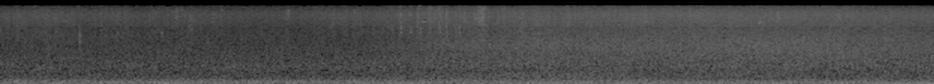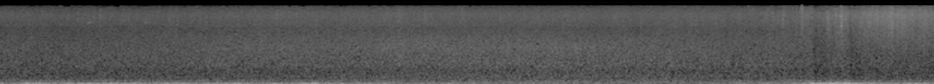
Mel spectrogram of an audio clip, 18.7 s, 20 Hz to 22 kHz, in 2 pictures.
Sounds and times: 16.8s wind gusts 18.6s

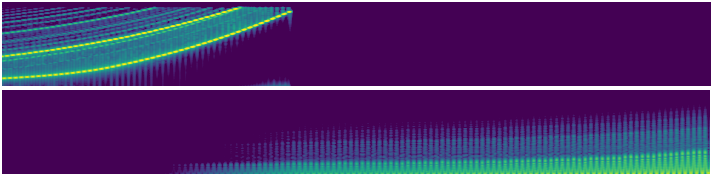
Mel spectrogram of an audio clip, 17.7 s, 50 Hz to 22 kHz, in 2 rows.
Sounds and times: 0.0s bleeps and sweeps 3.6s

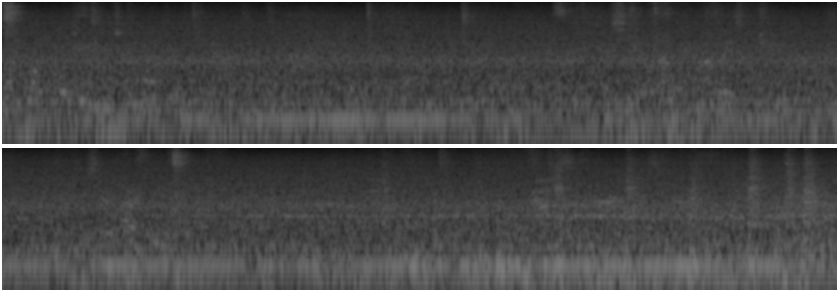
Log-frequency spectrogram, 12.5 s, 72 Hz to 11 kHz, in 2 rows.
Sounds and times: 0.0s subway 12.5s

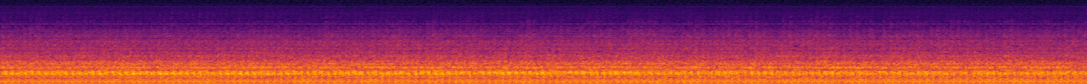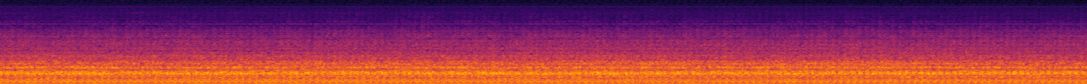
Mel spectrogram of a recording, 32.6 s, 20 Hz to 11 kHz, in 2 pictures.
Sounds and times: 0.0s old washing machine 32.6s

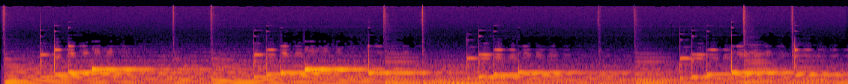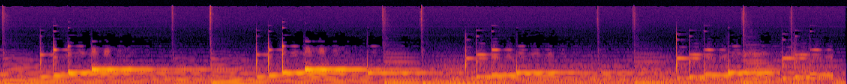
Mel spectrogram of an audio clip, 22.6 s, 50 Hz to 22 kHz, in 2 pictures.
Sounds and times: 0.0s Lofi Melody 22.6s

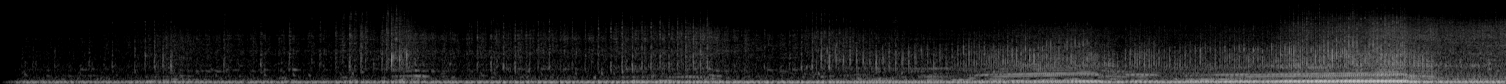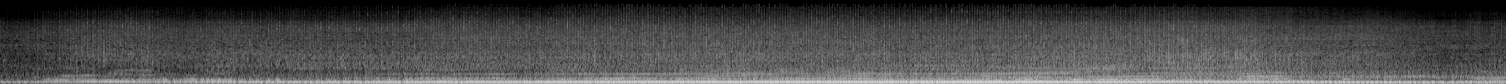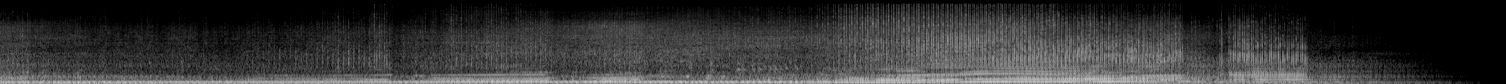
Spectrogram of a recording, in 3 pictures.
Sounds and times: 0.0s Motorcycle 45.1s

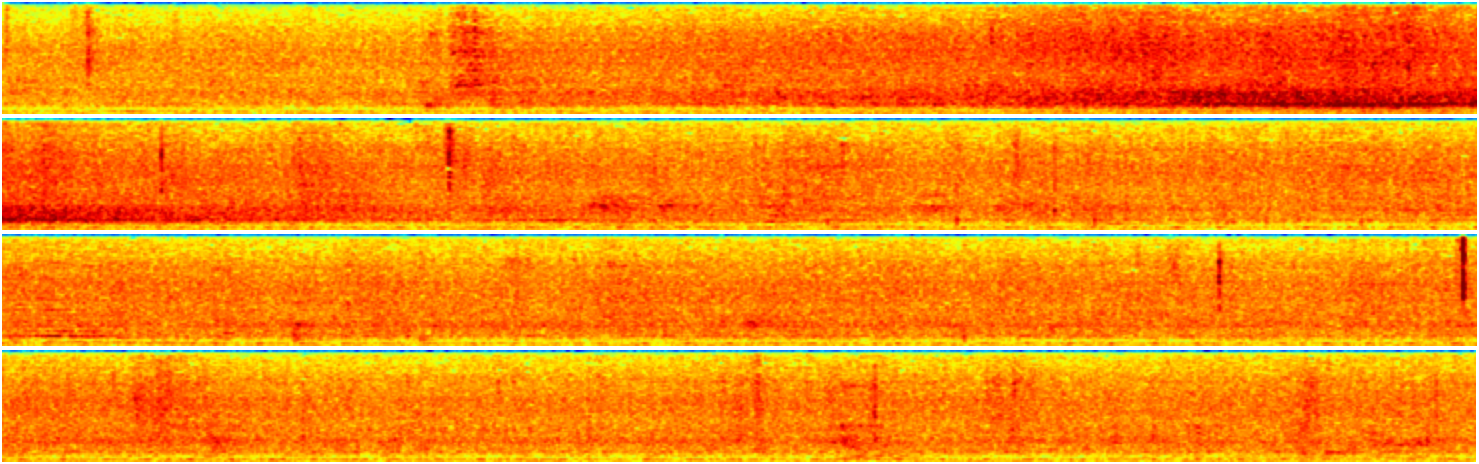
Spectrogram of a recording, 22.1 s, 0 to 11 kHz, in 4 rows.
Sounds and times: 6.6s people 22.1s

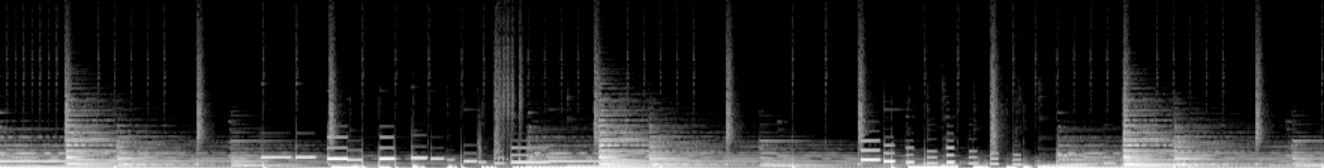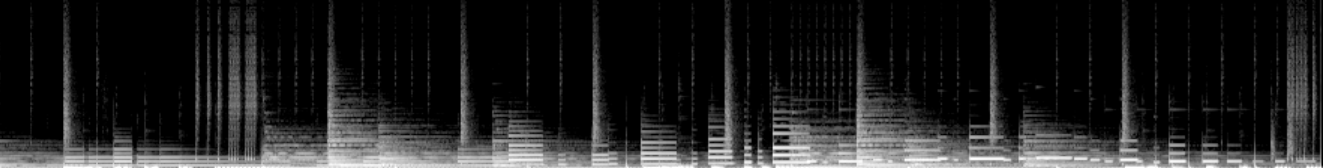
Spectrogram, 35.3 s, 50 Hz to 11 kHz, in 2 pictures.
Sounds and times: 0.0s trap drums 2.0s
0.0s notes of blues 20.6s
3.5s trap drums 9.8s
10.6s trap drums 16.2s
20.3s trap drums 23.2s
21.2s notes of blues 35.0s
24.6s trap drums 35.2s

